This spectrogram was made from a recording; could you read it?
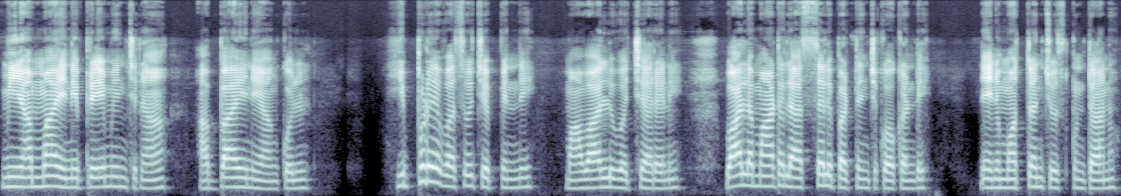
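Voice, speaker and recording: A woman's voice: on the low side, steady tone, moderate pace, clean tone, no echo, dull audio, lightly acted. A woman voicing an earnest young lover. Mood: earnest pleading. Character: young man, worried and protective lover.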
